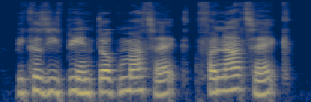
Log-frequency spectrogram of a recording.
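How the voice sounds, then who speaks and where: A woman at medium pitch with an English accent, at a very slow pace. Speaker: tarot reader. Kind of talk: tarot reading monologue.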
